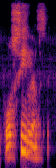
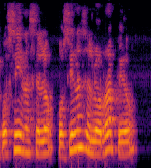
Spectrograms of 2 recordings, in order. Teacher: Entonces la fuerza de voz está aquí, en la trasantepenúltima. Si la fuerza de voz está en la trasantepenúltima, esta es una sobreesdrújula.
